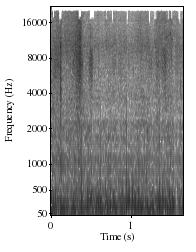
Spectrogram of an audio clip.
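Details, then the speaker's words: Diesel water pump engine in a rice field, with a broken-off exhaust and seeping oil: a loud, strange, deep, uneven rumble heard at the water discharge pipe, even though the diesel is said to be off. The cause is unknown. "Dari sini kok ada suara yang aneh. Suaranya masih terdengar. sangat banter dengan pipa sini."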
